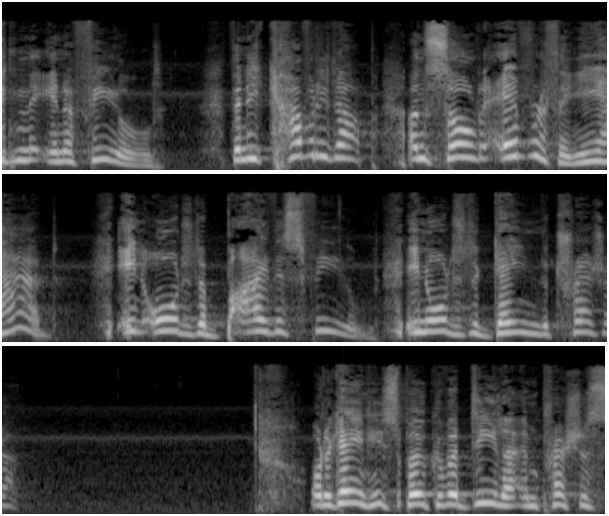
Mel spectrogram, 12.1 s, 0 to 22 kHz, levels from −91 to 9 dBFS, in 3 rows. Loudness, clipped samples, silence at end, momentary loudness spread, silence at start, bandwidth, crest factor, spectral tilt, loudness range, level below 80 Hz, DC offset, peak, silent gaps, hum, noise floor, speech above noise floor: -21 LUFS; under 0.1%; 0 s; 18 LU; 0 s; 13.5 kHz; 22 dB; -4 dB/octave; 6 LU; -62 dBFS; under 0.1%; 0 dBFS; none; none; -61 dBFS; 40 dB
